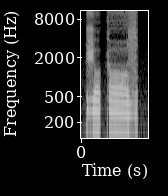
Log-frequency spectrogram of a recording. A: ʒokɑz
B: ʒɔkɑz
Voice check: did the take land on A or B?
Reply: B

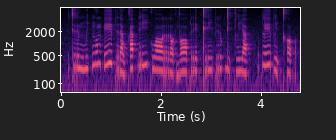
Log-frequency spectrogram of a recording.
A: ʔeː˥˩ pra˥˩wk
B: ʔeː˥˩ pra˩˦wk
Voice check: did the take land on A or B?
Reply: B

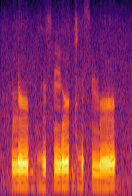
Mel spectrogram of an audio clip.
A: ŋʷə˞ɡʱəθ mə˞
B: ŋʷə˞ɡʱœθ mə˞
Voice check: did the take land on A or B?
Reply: A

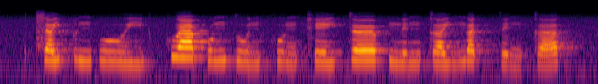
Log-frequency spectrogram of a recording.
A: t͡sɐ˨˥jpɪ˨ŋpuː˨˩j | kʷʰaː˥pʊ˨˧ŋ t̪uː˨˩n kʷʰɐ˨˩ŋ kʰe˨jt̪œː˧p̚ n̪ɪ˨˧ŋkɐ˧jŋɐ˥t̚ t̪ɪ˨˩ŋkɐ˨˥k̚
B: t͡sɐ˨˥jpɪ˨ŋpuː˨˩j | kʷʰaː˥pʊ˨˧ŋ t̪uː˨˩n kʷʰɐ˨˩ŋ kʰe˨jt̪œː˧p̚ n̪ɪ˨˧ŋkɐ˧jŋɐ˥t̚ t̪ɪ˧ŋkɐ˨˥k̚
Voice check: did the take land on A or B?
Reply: A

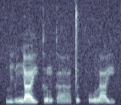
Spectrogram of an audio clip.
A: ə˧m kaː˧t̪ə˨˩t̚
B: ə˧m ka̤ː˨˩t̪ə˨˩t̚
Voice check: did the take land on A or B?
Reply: B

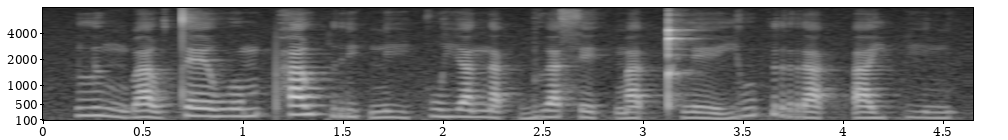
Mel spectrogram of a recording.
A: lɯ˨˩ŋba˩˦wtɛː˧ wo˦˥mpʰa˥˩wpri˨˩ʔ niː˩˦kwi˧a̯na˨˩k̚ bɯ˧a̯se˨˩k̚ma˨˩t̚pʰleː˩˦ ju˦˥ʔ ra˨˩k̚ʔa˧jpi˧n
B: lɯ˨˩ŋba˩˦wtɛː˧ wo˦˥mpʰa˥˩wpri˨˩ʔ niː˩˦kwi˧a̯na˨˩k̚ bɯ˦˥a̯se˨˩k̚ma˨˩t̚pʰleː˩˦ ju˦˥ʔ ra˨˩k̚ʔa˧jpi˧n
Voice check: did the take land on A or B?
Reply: A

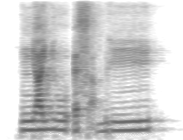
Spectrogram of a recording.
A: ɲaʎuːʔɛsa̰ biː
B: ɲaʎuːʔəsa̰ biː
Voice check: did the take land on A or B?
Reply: A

